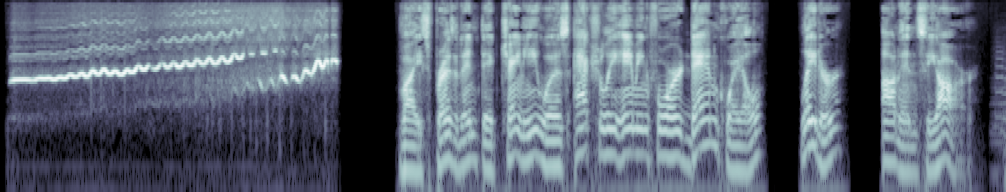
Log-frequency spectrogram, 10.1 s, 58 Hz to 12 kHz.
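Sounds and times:
slide whistle gliding upward: 0:00.1 - 0:03.4
speech: 0:04.0 - 0:09.8.

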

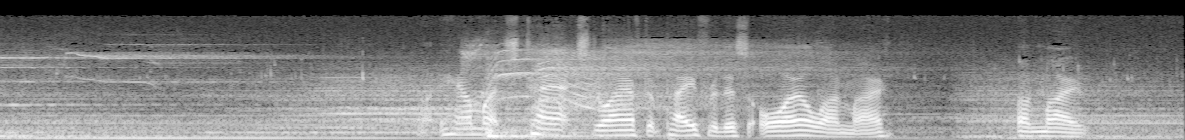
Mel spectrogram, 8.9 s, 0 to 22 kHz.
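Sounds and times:
underwater whale calls with gliding moans and high whistles: 0:00.0 - 0:06.8
steady low underwater rumble: 0:01.1 - 0:08.8
speech: 0:03.3 - 0:06.8, 0:07.6 - 0:08.3.

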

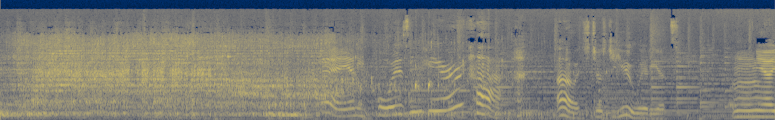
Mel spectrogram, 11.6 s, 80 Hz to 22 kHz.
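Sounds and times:
toilet flushing: 0:00.0 - 0:10.8
speech: 0:07.2 - 0:07.6, 0:08.4 - 0:10.2, 0:11.0 - 0:11.6.

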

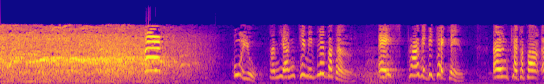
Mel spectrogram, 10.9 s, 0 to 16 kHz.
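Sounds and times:
recorded audience applause played from a record: 0:00.0 - 0:04.4
speech: 0:05.6 - 0:10.8.

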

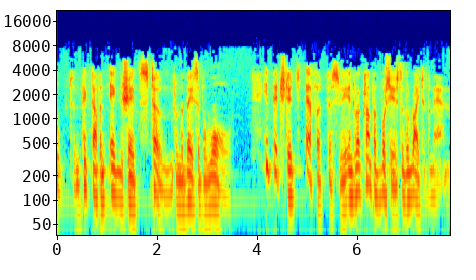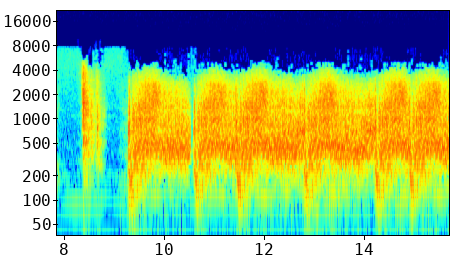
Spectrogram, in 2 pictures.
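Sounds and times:
speech: 0:00.0 - 0:08.0
short sharp crack: 0:08.3 - 0:15.6
rapid automatic gunfire echoing: 0:08.4 - 0:15.6.

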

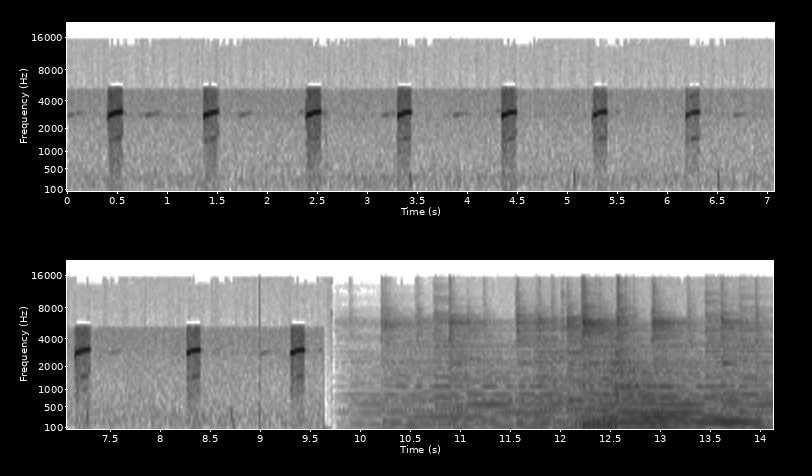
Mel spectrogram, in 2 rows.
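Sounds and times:
spring peeper frog calling: 0:00.0 - 0:09.7
faint hiss: 0:00.0 - 0:14.1.

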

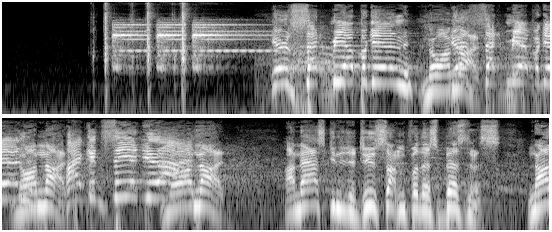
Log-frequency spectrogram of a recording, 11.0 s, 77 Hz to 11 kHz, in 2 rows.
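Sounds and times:
bell ringing loudly with bright metallic tones: 0:01.0 - 0:03.0
speech: 0:02.7 - 0:10.9.

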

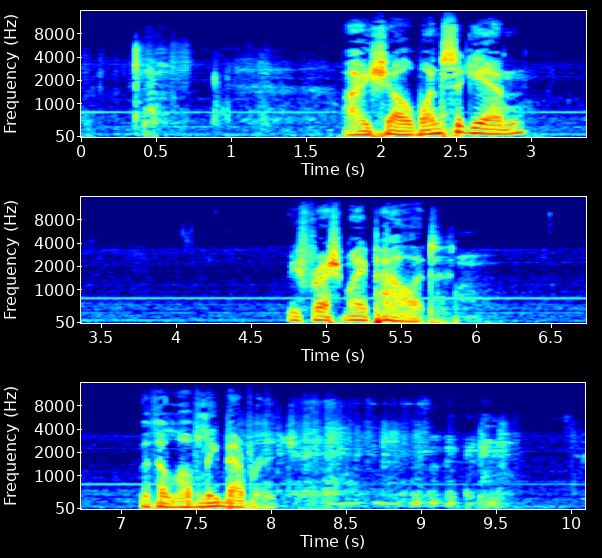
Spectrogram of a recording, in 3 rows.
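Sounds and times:
speech: 0:01.8 - 0:03.0, 0:04.8 - 0:05.9, 0:07.1 - 0:09.4
man clearing his throat: 0:08.8 - 0:09.7.

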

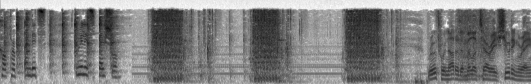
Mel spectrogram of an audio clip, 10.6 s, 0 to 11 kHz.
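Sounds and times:
speech: 0:00.0 - 0:03.3, 0:08.6 - 0:10.6
heavy sewing machine stitching belts: 0:03.0 - 0:04.4, 0:05.0 - 0:06.0, 0:06.8 - 0:08.1, 0:09.0 - 0:10.1.

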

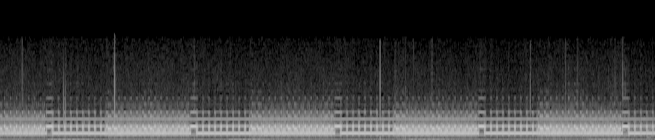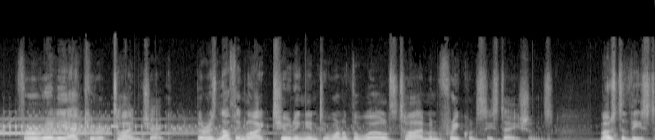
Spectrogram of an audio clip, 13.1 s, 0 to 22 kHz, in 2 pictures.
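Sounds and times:
short regular blips in slow scan television signal: 0:00.0 - 0:10.3
shortwave slow scan television signal warbling tone: 0:00.0 - 0:10.8
speech: 0:06.9 - 0:13.0.

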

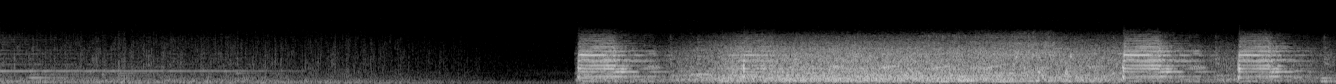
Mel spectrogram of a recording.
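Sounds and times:
dense traffic rumble: 0:00.0 - 0:13.3
sharp loud car horn blasts in traffic: 0:05.8 - 0:06.7, 0:07.4 - 0:07.9, 0:11.2 - 0:13.3.

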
